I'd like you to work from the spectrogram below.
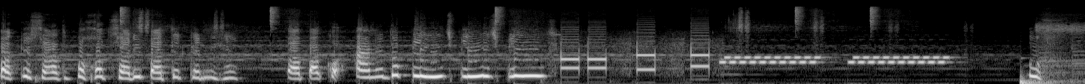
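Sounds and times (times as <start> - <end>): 
speech: 0.1 - 5.7, 10.3 - 10.6
electronic phone-dialing beeps: 5.6 - 9.6.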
